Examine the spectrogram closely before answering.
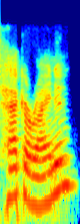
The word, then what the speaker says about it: Hakkarainen: It's pronounced Hakkarainen. I was so close.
